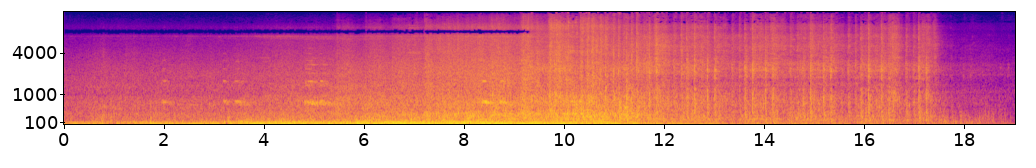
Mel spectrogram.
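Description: Diesel-hauled express passenger train passing at speed. The locomotive's engine rumble builds to a peak about halfway through, then the coaches' wheels clatter rapidly over the rail joints and cut off suddenly as the last coach goes by.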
